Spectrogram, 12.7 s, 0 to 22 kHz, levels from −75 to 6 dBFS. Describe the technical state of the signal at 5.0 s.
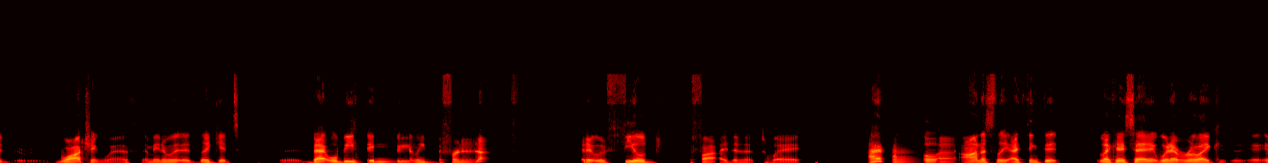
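At 5.0 s the speech is inside a long network dropout running from 4.81 to 5.13 s, likely caused by packets never reaching the receiver. The last sound is stretched into a buzzy hiss that fades, leaving near-silence before speech resumes with that portion missing. On a waveform the envelope decays into a flat, almost empty stretch. On a spectrogram, smeared, repeating energy fades into a dark gap that still stops below about 12 kHz, as the call codec does throughout.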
